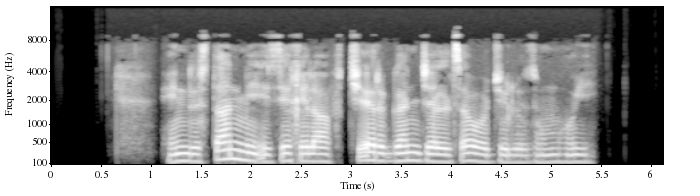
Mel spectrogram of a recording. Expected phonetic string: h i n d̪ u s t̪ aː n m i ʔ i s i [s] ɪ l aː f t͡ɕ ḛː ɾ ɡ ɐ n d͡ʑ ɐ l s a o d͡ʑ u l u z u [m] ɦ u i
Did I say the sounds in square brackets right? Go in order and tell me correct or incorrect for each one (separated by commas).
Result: incorrect, correct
